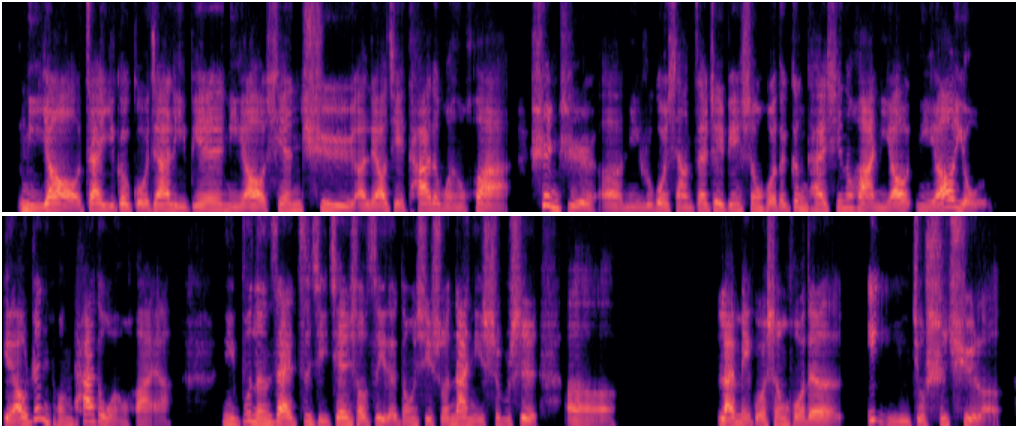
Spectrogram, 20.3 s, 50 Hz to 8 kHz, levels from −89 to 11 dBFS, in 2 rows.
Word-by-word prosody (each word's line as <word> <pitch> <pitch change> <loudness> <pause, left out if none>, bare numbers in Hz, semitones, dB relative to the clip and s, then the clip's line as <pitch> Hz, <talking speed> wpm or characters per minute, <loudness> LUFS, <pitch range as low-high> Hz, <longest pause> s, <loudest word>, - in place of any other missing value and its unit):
你 195 -6 -1
要 230 +4 +6
在 225 -4 +4
一 175 -3 -3
个 205 +1 0
国 150 -4 -2
家 190 +4 +4
里 165 -7 -4
边， 195 +3 -1
你 145 -5 -6
要 155 +2 +5
先 205 +4 -4
去， 195 -6 -2
呃， - - +1
了 145 +1 +3
解 205 - -4
它 205 - +3
的 225 -1 -3
文 135 -3 -8
化， 225 - +2 0.2
甚 360 -7 +2
至， 165 - -3
呃， 135 - -2
你 150 +1 -11
如 180 +3 -8
果 220 -4 0
想 145 -6 -3
在 190 +6 -1
这 210 +2 0
边 195 +2 -4
生 230 +2 -3
活 155 -7 -2
得 180 - -5
更 235 +3 -4
开 200 -2 0
心 240 +4 -7
的 250 0 -3
话， 220 -3 +4
你 125 0 -9
要 195 +8 +5
你 170 -3 -10
要 290 - +6
有 445 - -4 0.3
也 410 - 0
要 - - +5
认 360 +5 -3
同 180 -3 -9
它 275 +7 +4
的 265 -3 -4
文 - - -8
化 - - -3
呀。 - - -11 0.5
你 225 -3 -4
不 290 - -7
能 225 -3 +1
再 230 -4 +5
自 230 +4 -5
己 165 -8 -5
坚 210 +8 +1
守 210 -8 -2
自 155 - -7
己 - - +1
的 - - -4
东 175 +2 -7
西。” 190 -1 -3
说： 180 +1 -4
“那 215 +2 +3
你 170 -8 -6
是 150 +9 -2
不 180 - -11
是， 395 - +1 0.6
呃” 365 0 -6 1.0
“来 - - +7
美 230 - -3
国 - - -2
生 200 +5 -1
活 190 - -3
的 160 - +1 0.2
意 320 - +1
义 165 - -8
就 165 - -4
失 200 +7 -1
去 390 - 0
了。” 365 -5 -7
200 Hz, 250 characters per minute, -23 LUFS, 170-230 Hz, 1.0 s, 来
